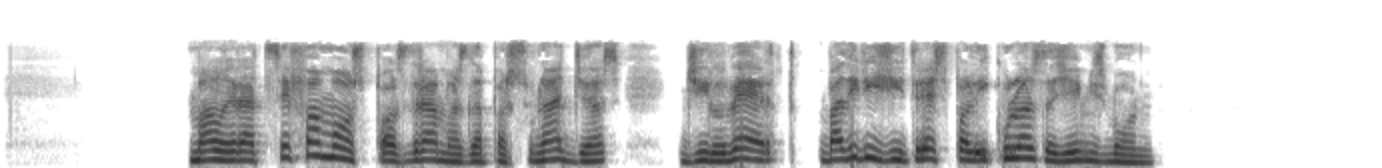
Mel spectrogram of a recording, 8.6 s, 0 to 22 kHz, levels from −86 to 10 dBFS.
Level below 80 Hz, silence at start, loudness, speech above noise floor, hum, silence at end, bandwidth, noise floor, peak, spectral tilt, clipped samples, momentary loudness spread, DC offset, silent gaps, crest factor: -52 dBFS; 1.2 s; -15 LUFS; over 76 dB; none; 1.45 s; 8.2 kHz; under -90 dBFS; 0 dBFS; -4.5 dB/octave; under 0.1%; 7 LU; under 0.1%; none; 16 dB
